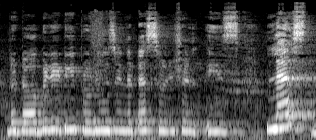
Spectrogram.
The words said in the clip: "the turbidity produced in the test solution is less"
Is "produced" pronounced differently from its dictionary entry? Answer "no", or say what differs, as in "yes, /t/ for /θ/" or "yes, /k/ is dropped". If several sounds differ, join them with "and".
yes, /t/ is dropped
